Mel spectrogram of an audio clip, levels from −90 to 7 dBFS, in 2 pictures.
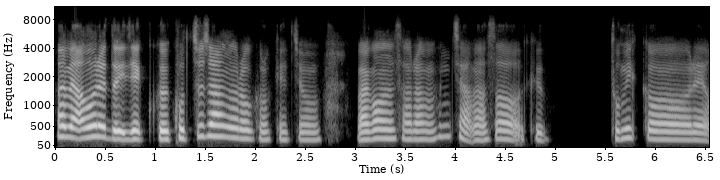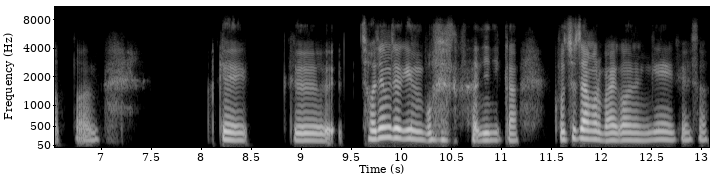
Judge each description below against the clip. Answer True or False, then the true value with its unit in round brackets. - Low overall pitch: False (190 Hz)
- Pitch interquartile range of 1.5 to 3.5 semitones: True (2.9 semitones)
